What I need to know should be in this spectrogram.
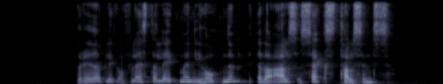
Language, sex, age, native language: Icelandic, female, 50-59, Icelandic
